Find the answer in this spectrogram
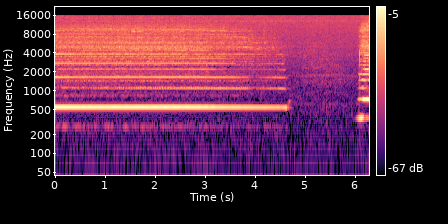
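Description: Shakuhachi holding one long, steady note in a honkyoku piece. The note slowly fades and stops about three-quarters of the way through.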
